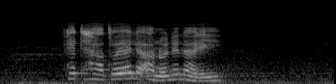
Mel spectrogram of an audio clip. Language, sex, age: Southern Sotho, male, 21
